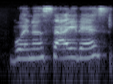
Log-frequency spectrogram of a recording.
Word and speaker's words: Buenos Aires: Vanessa, can you give us the correct pronunciation for Buenos Aires? Sí. Buenos Aires es una de las ciudades más grandes del mundo con una población de más de 17 millones de habitantes.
